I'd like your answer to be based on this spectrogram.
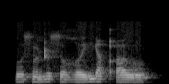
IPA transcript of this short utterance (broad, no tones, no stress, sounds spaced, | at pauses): o s õ ɖ o s o ʁʷ e ŋ e qʼ o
